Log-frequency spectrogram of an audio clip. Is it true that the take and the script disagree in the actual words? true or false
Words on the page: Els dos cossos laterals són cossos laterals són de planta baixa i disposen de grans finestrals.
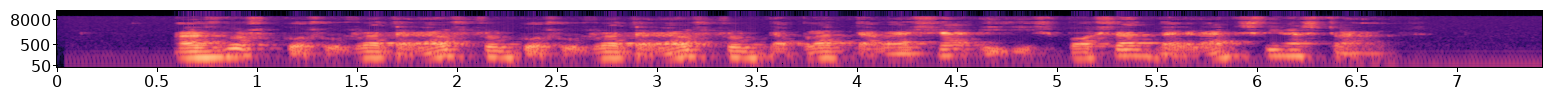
false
